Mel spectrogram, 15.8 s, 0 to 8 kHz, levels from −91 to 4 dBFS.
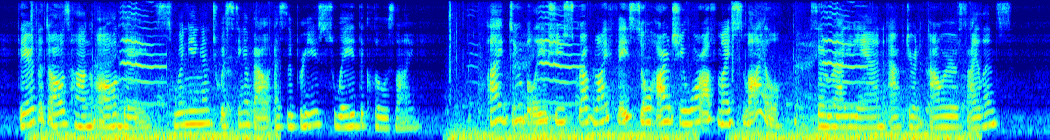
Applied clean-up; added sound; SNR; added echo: none; Cat; 3 dB; reverberation time 0.2 s.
